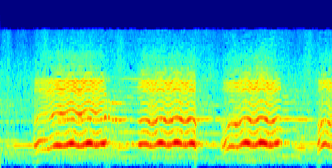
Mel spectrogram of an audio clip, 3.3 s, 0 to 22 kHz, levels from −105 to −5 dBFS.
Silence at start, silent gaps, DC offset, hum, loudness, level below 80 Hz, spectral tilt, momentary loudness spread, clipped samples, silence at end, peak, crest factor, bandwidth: 0 s; none; under 0.1%; none; -21 LUFS; -82 dBFS; -1 dB/octave; 11 LU; under 0.1%; 0 s; -8 dBFS; 14 dB; 10.5 kHz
